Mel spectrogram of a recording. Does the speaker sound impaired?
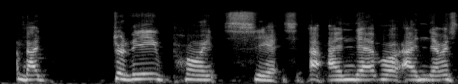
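Yes: Down syndrome; congenital, hypotonia at birth, diagnosed hours after birth, high marker on alpha fetoprotein test at 16 weeks; stutter, brought out by anxiety, learned to control stutter for public speaking.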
